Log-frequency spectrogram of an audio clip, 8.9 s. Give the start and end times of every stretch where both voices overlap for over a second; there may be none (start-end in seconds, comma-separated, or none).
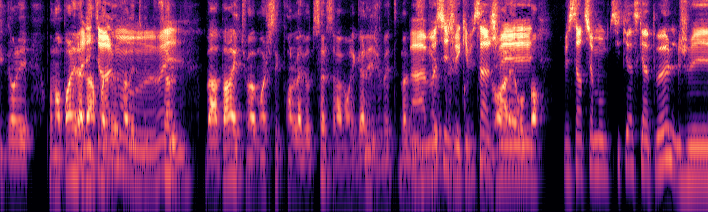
0.9-2.3, 5.1-6.7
